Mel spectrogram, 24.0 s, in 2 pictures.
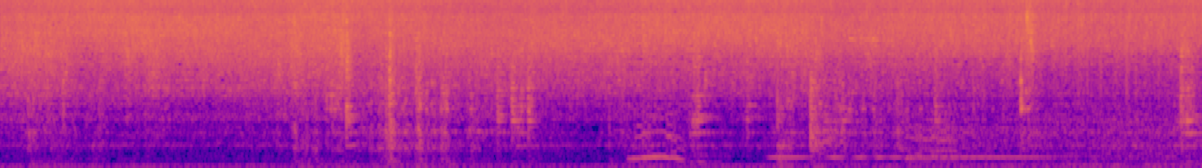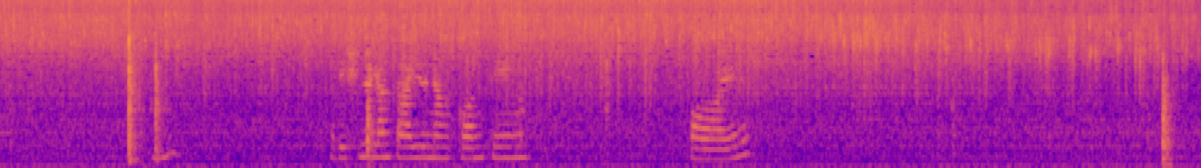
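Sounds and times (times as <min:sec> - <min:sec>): spatula scraping a pan: 0:00.0 - 0:01.6, 0:02.8 - 0:06.2, 0:06.8 - 0:10.6, 0:11.7 - 0:12.3
shrimp sizzling in hot oil: 0:00.0 - 0:24.0.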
